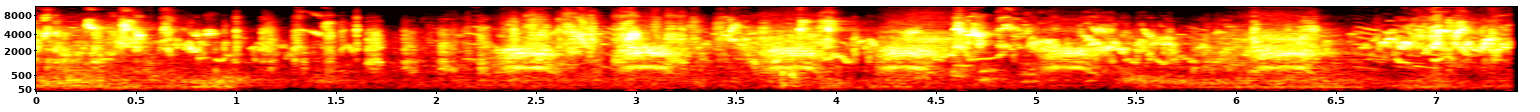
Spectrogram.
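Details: Yellow budgerigars chirping and chattering, recorded on August 20, 2024: dense overlapping bursts of buzzy warbles and sharp squawks from several birds, with short tonal notes repeating in a busy, continuous flock chatter.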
